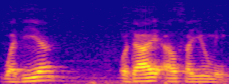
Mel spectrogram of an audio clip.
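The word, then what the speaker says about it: Wadea Odai Al-Fayoume: Can you pronounce the boy's full name? His full name is Wadia Odai Al-Fayoumi. Wadia Odai Al-Fayoumi.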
